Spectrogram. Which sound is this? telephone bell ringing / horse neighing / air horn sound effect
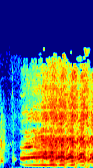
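horse neighing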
